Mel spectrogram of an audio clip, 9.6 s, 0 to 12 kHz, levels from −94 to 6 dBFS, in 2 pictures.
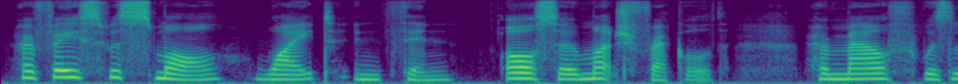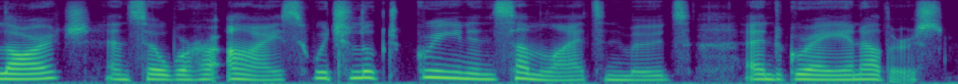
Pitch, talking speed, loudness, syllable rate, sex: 200 Hz, 195 wpm, -20 LUFS, 4.7 syllables/s, female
